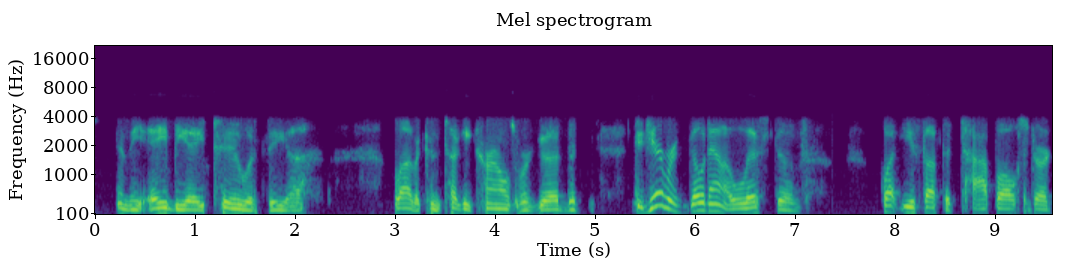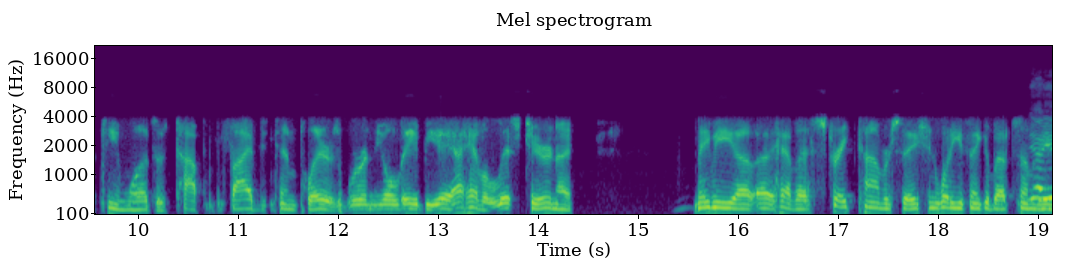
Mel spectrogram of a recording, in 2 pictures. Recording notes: take more of your phone calls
